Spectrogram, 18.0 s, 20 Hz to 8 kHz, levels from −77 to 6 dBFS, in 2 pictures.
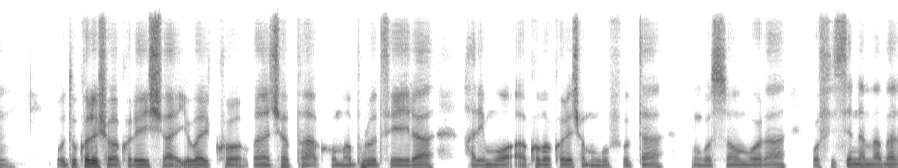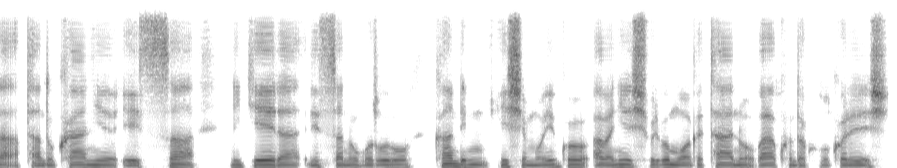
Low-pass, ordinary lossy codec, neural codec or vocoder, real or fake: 7.2 kHz; Opus, 64 kbps; codec, 16 kHz, about 1 kbps, DyCAST, with the encoder's durations; fake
